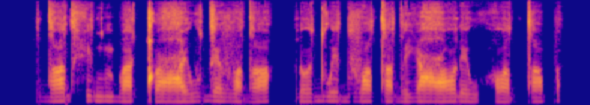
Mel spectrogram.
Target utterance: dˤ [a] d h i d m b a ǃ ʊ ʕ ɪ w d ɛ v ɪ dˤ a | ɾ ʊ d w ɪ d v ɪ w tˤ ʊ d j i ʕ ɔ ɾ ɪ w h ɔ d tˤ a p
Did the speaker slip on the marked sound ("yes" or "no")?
no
